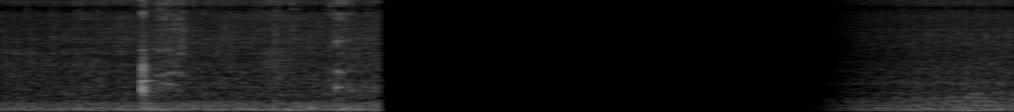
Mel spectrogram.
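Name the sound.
curry simmering and sizzling in pan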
